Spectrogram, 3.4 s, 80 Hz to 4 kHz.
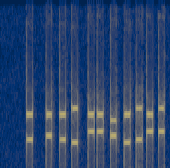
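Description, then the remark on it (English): A rapid string of about eleven touch-tone keypad beeps, each a short dual-tone burst, entered in a quick, slightly uneven rhythm with brief gaps between presses, with no talking. Someone enters a 10-digit phone number with area code, followed by the pound key, on an automated phone payment line. “If this is correct, press 1 or press 2 to please enter your 10-digit daytime contact phone number along with the area code followed by the pound key.”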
